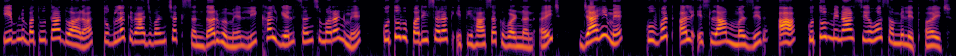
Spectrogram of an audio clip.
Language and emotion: Maithili, neutral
